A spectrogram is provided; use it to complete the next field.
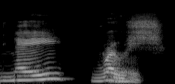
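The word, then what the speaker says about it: מֵרֹאשׁ: So May is a syllable. The row would be a syllable, but then the shin, what would you do with it? You just go shh. You can't. So it's May Roche.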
